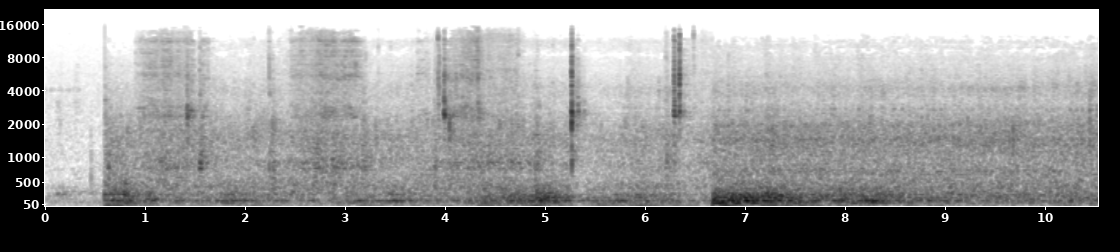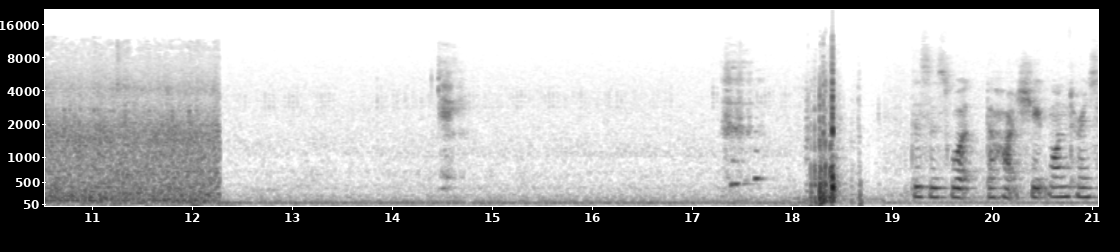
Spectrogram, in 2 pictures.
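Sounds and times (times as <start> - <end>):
rain falling: 0.6 - 18.0
deep rumble: 3.2 - 17.1.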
